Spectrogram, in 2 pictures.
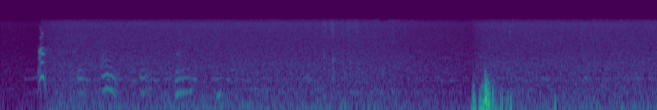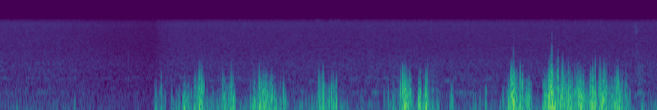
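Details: Chow chow dog at play: after a quiet stretch with a few faint whines, a dense run of short, rough barks and growls fills the final seven seconds, coming in irregular bursts.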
